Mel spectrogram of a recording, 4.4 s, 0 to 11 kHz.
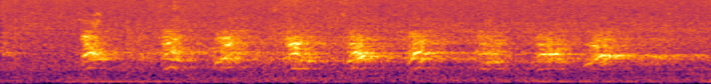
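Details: Common snipe at Rozkoš reservoir, 29 August 2015: a series of about nine short, harsh notes, roughly two per second, over a steady low background hum.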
